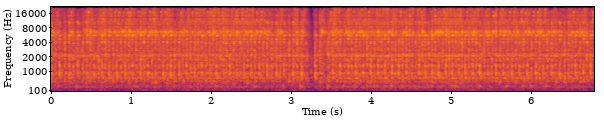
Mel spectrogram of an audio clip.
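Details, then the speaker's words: 1980 Chrysler Sea King 15 hp two-stroke outboard on engine stand, cold, after replacing ignition coil to cure quarter-to-three-quarter throttle misfire: steady, even buzz with a quick dip and recovery, no stumbling; runs clean and responsive. "I think I fixed it. It's really responsive. There's no hesitation. I think this is it."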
